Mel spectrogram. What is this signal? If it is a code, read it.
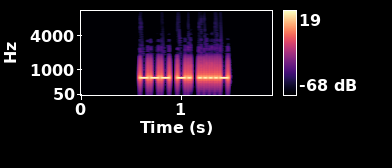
Morse code, heard as a keyed tone, about 44 wpm, 700 Hz. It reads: ON4
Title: Callsign Prefixes for Top 100 DXCC - 45wpm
